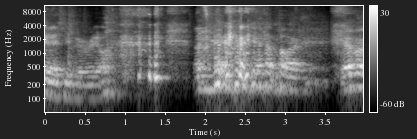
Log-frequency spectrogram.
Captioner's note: laughter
